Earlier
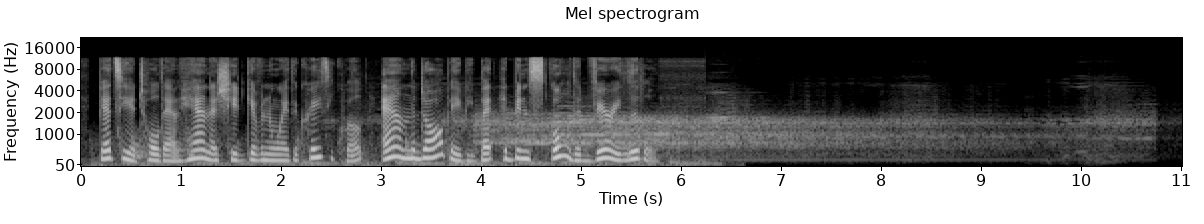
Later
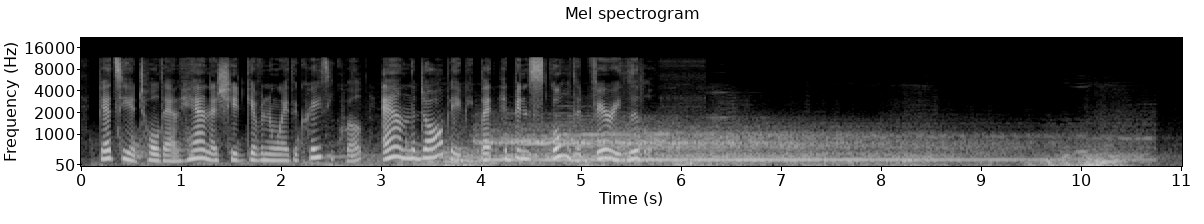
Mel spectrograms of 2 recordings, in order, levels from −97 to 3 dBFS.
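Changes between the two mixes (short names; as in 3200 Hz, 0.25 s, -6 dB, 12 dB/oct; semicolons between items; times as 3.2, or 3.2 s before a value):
second sound: remove resonant high-pass 1500 Hz, resonance Q 9.6; master: add high shelf 2700 Hz -11.5 dB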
